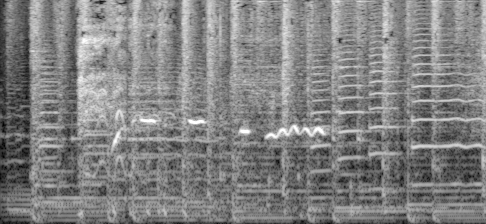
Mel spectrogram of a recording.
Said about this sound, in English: can you whistle?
